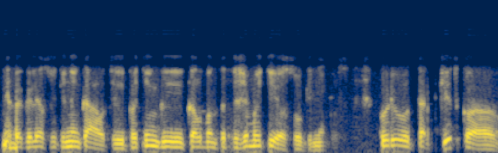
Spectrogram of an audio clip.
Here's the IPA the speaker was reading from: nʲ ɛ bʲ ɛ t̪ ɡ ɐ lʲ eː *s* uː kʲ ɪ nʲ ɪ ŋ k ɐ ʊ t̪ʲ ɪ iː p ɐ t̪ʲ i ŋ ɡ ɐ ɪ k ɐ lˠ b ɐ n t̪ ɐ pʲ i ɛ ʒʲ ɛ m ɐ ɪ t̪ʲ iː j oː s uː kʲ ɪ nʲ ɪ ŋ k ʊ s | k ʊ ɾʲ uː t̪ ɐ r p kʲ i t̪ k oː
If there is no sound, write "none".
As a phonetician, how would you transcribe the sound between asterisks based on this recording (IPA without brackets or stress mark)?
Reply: s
